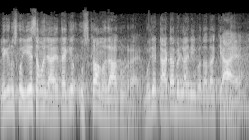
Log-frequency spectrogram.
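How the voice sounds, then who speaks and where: A man giving a motivational seminar talk, animated storytelling that acts out family members' voices, before a live audience. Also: high voice, fast. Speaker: motivational speaker. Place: large hall with a live audience. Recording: echoey hall with background music.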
